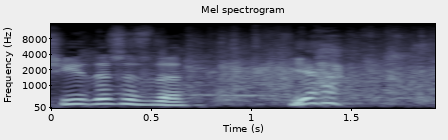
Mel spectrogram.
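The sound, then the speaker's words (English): A steady wash of audience applause for the speaker's wife, with voices calling out over it near the start and again briefly toward the end. “Everywhere she goes, she gets applause.”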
